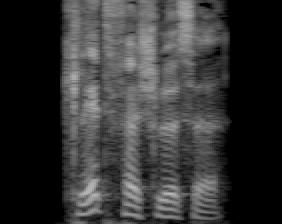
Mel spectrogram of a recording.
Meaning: nominative/accusative/genitive plural of Klettverschluss
- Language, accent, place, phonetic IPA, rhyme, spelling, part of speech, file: German, Germany, Berlin, [ˈklɛtfɛɐ̯ˌʃlʏsə], -ɛtfɛɐ̯ʃlʏsə, Klettverschlüsse, noun, De-Klettverschlüsse.ogg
